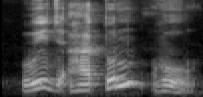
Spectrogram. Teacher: Tanwin harus jelas, hu pun harus jelas dan tidak ada dengung di sini.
